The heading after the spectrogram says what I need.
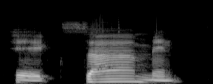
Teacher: Entonces, la xa es la sílaba tónica y la g recae sobre la xa.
